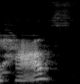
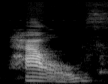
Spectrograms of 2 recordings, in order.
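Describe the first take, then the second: First: The L sound is silent. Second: The L sound is pronounced. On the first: The speaker calls it right. "when we say halves, we don't hear that silent letter there" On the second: The speaker calls it wrong. "we can think to ourselves, halves, right? And that's not how we say it"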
